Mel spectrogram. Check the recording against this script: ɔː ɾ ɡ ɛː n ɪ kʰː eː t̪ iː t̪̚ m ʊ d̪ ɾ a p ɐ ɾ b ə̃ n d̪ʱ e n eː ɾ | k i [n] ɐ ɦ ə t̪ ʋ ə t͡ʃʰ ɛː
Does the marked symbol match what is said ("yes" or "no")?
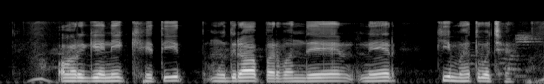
no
